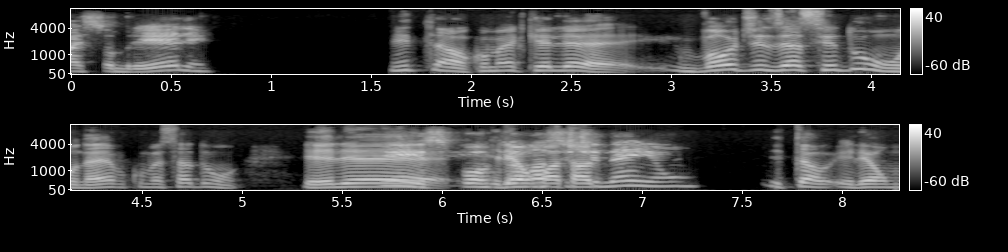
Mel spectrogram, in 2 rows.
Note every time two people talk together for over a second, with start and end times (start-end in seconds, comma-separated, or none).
5.7-6.9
